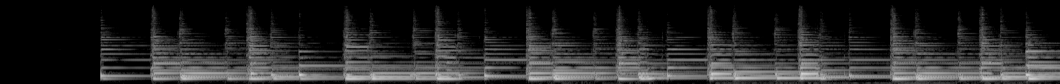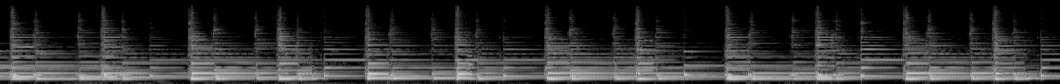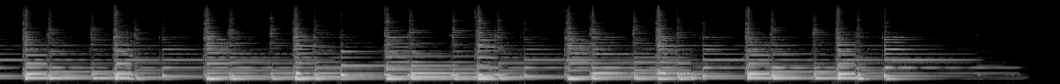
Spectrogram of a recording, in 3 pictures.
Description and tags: Chords: c, f, c, g
Calypso, chords, Strum, Ukulele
